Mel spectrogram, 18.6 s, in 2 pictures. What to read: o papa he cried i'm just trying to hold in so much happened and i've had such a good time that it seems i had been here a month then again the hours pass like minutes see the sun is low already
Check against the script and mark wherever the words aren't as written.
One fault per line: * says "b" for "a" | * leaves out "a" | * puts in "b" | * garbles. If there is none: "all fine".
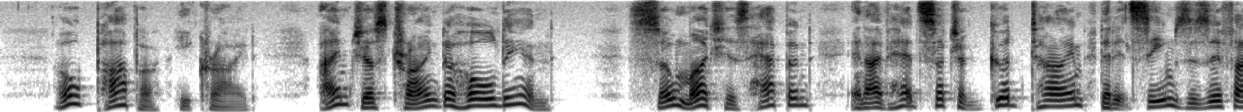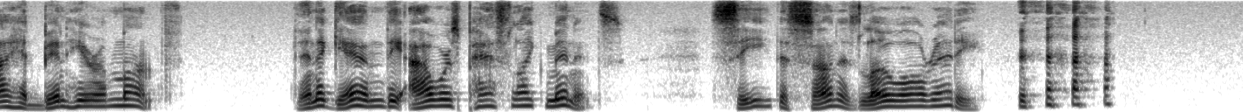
* puts in "has"
* puts in "as if"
